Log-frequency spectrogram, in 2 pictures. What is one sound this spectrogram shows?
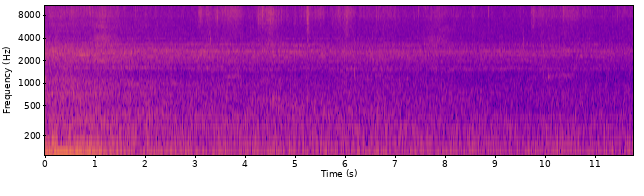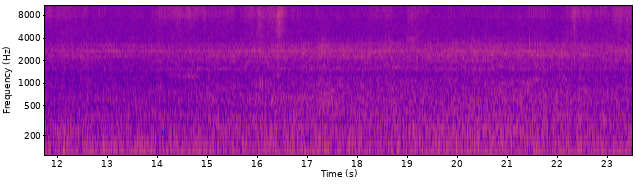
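A freight train rumbles steadily past, heard from inside a car.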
